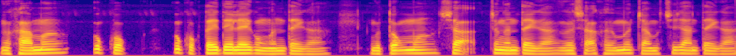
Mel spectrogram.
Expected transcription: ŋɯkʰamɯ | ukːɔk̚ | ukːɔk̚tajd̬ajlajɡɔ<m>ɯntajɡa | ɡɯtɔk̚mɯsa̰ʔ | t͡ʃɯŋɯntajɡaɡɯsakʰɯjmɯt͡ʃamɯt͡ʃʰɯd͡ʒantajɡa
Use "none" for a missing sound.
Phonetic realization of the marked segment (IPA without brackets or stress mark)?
ŋ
